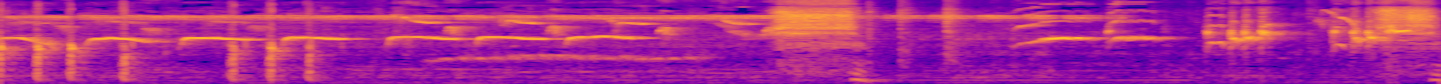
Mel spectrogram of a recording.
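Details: Medan-type white-rumped shama singing vigorously: a chain of repeated upslurred whistles, then a harsh hissing burst and more rising whistles, with a continuous high tone behind.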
